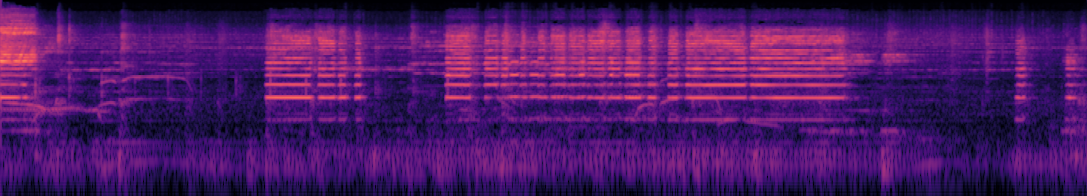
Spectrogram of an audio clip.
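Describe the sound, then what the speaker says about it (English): Glasgow taxis, one an old Austin, drive past with several loud, sustained horn blasts, some overlapping, over steady road traffic rumble and faint voices. "here comes the taxis."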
